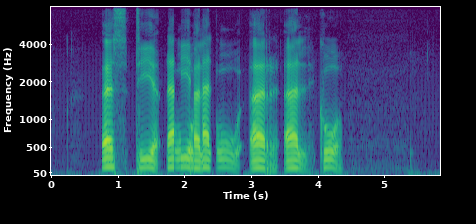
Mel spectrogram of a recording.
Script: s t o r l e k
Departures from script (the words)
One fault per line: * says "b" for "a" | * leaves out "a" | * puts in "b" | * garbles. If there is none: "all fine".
* garbles
* leaves out "e"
